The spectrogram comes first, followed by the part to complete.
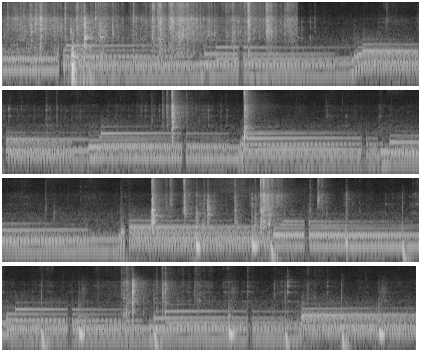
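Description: Calm lo-fi background music with chords changing about once a second, over dry granola clusters being scraped with a spatula out of a glass bowl onto a parchment-lined tray: a crunchy rustle in the first few seconds, then scattered clicks and clinks.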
